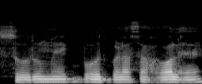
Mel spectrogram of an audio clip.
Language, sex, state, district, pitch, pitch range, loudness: Hindi, male, Jharkhand, Jamtara, 115 Hz, 115-120 Hz, -19 LUFS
